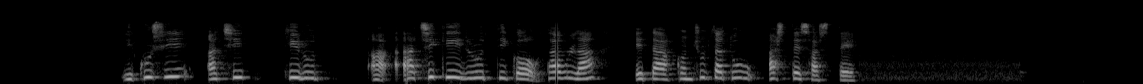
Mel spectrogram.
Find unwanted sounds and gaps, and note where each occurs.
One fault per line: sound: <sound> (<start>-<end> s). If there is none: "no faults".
no faults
